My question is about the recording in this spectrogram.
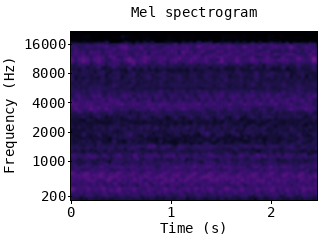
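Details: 2013 VW Caddy diesel with low fuel pressure (P0087), idling after fuel filter replacement, run about 10 minutes, filter checked and dry with no leaks: steady, even idle clatter with no stumble or hunting; normal idle.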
